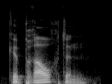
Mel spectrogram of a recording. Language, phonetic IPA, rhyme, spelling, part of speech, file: German, [ɡəˈbʁaʊ̯xtn̩], -aʊ̯xtn̩, gebrauchten, adjective / verb, De-gebrauchten.wav
- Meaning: inflection of gebraucht: 1. strong genitive masculine/neuter singular 2. weak/mixed genitive/dative all-gender singular 3. strong/weak/mixed accusative masculine singular 4. strong dative plural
